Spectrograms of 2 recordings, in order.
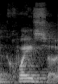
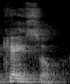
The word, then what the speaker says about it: queso: the u is silent every time you see a u in spanish after a q it is always silent like in the spanish word you may know this one queso you don't say queso you say queso or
